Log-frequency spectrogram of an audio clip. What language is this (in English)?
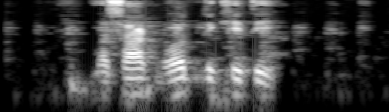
Gurgula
